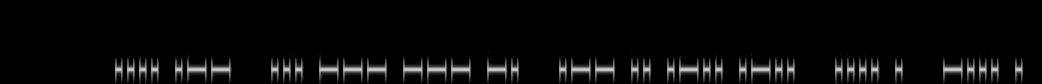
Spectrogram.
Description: Morse code, heard as a keyed tone, about 21 wpm, 700 Hz. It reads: HW SOON WILL HE BE
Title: Sentences from Top 400 Words and Abbreviations 20wpm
